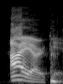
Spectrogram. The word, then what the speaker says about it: iiRcade: with two eyes, but you don't pronounce it with the eyes at all, and it's iiRcade with two eyes, but it's pronounced iiRcade.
